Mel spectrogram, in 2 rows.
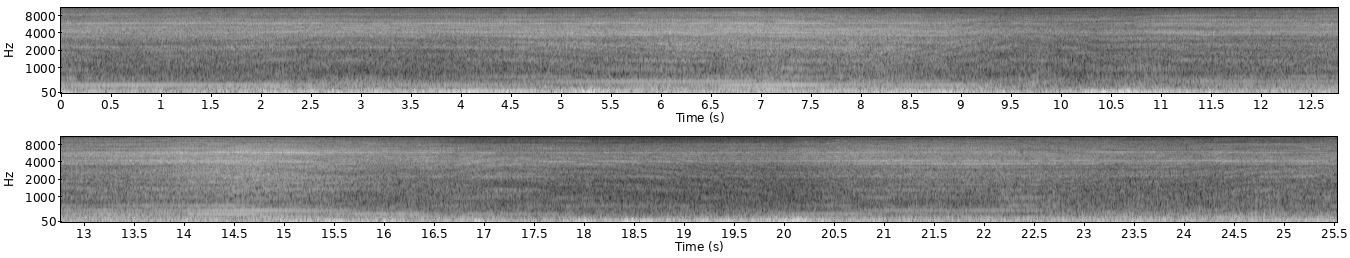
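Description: An HK 450 RC helicopter's rotor spins at high throttle with negative pitch, giving a steady, loud, close whine and buzz that holds for the whole stretch with slight swells.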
